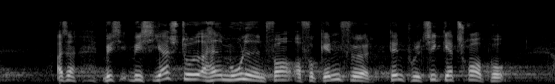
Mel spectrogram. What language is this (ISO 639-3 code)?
dan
